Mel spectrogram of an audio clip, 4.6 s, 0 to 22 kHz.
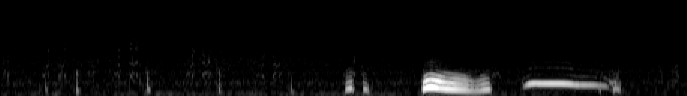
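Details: Both Eurasian eagle-owls back in the Eifel, Germany, 11 March 2013, 18:47. Faint short notes and clicks come first, then a loud wavering harmonic call and a level, arched note right after it.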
